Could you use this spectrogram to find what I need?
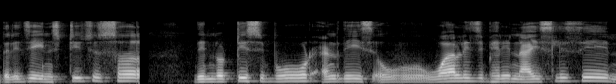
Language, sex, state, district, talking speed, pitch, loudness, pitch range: English, male, Odisha, Malkangiri, 135 wpm, 140 Hz, -19 LUFS, 125-155 Hz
